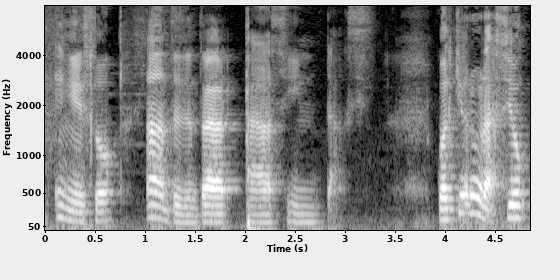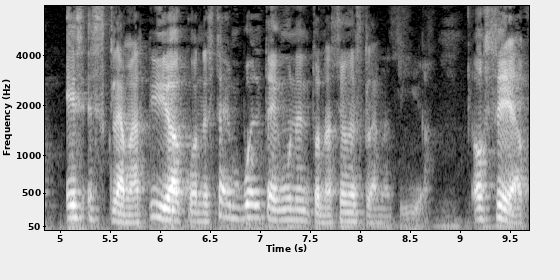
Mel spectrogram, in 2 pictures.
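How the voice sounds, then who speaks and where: A man from Peru teaching a secondary school grammar lesson, repeating definitions and calling his students "jóvenes" with frequent "pues" and "ya". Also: mid-range voice.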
